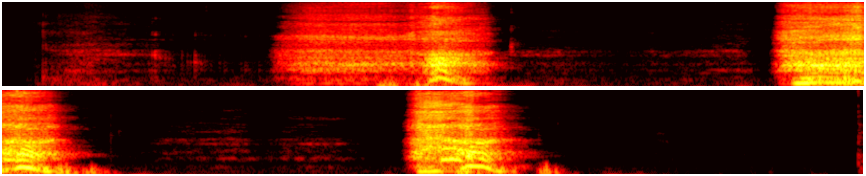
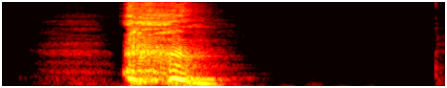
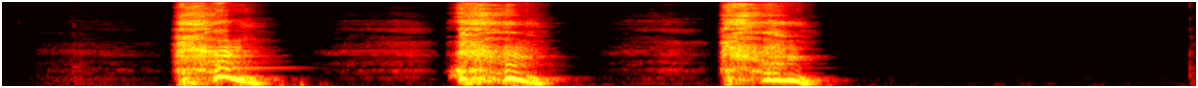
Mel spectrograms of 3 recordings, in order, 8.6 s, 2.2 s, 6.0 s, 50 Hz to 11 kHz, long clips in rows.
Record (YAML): exhalation_length: 8.6 s
exhalation_amplitude: 32768
exhalation_signal_mean_std_ratio: 0.35
cough_length: 2.2 s
cough_amplitude: 32767
cough_signal_mean_std_ratio: 0.36
three_cough_length: 6.0 s
three_cough_amplitude: 32768
three_cough_signal_mean_std_ratio: 0.4
survey_phase: beta (2021-08-13 to 2022-03-07)
age: 45-64
gender: Male
wearing_mask: 'No'
symptom_none: true
smoker_status: Ex-smoker
respiratory_condition_asthma: false
respiratory_condition_other: false
recruitment_source: REACT
submission_delay: 1 day
covid_test_result: Negative
covid_test_method: RT-qPCR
